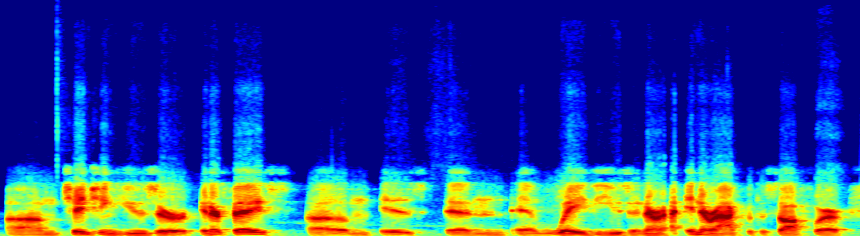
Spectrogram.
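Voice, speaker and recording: A man answering questions as an executive on an earnings call, halting and repeating words as he talks. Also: a bass voice. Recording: muffled conference call audio.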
